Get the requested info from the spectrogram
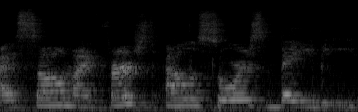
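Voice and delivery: ordinary talk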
